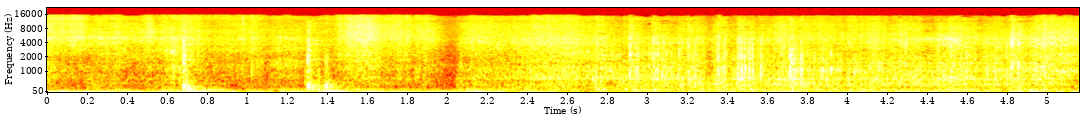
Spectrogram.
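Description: Fingertips of both hands rub and scratch across the thick, slightly speckled paper pages of an open handmade notebook with a soft cover, lying flat on a dark table. The result is a quiet, continuous papery rustle and scrape, with a couple of louder soft thumps in the first second and a half.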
